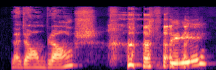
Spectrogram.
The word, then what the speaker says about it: La Dame Blanche: about Outlander episode 204 I'll let Netanya pronounce it so we can get it correctly nodame blush of course I've of a slight french-canadian accent I say that is a brow instead of blush but that's ok much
